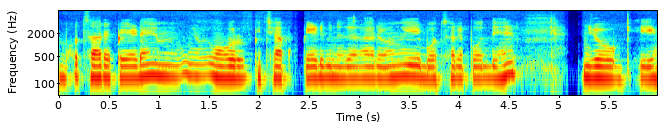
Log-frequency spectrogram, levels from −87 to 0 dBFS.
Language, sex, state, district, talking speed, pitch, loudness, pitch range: Hindi, male, Uttar Pradesh, Muzaffarnagar, 200 wpm, 145 Hz, -18 LUFS, 140-150 Hz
